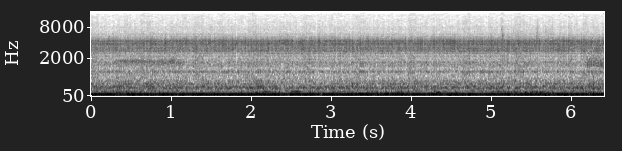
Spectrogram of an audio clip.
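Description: Steady low electrical hum with a faint hiss under it, unchanging throughout, with no other sounds.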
